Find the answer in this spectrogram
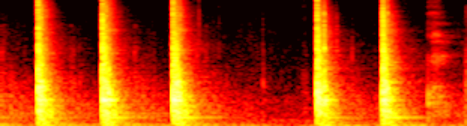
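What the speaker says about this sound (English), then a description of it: "And I'm gonna use a hammer." A hammer strikes five sharp, ringing blows during a whole-house fan installation, three evenly spaced, a pause, then two more, close and loud with nothing else heard.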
